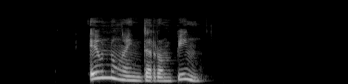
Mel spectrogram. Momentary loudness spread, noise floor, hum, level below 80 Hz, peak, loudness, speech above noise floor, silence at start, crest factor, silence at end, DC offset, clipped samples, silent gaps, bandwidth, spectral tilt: 6 LU; -82 dBFS; none; -78 dBFS; -6 dBFS; -23 LUFS; 59 dB; 0.9 s; 22 dB; 1.45 s; under 0.1%; under 0.1%; none; 9.4 kHz; -6 dB/octave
